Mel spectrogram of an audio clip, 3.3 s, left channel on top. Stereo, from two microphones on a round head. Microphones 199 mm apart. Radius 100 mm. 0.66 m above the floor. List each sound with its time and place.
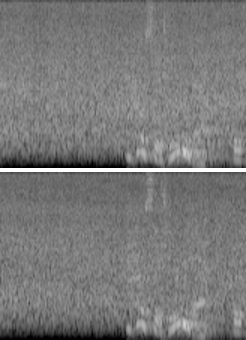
1.7 s a man speaking: 5° right (ahead or behind), 1.0 m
